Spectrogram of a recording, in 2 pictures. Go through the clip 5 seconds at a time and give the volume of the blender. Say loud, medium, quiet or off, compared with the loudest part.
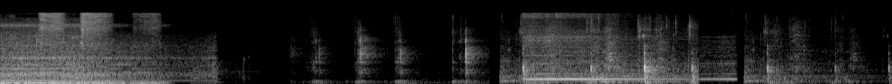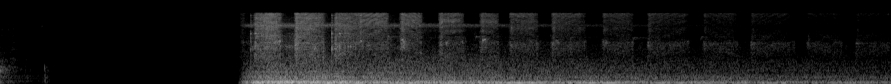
loud, loud, off, off.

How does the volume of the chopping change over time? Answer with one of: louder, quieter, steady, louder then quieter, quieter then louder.
louder then quieter.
